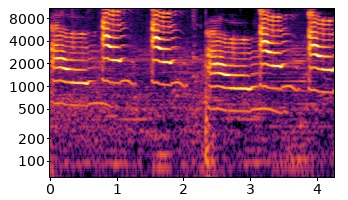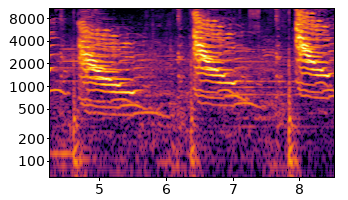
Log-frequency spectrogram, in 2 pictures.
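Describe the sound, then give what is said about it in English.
Cat meows presented as an imaginary cat piano instrument come as many wavering cries, some rising and others falling, at shifting pitches in a continuous loud sequence. “What you see in front of you in the large glass display case is the earliest known example of the cat piano.”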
